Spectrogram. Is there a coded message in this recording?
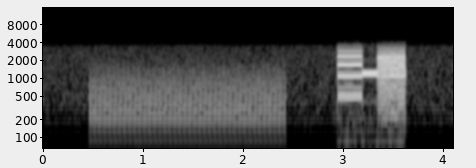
Yes: caller ID data burst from 0.4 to 3.6 s, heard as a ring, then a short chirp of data, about 1200 baud.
